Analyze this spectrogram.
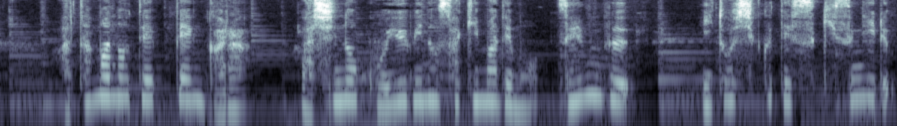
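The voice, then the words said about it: Reads aloud in a quiet voice. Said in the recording (Japanese): “ちょっと小声で読んできます”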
